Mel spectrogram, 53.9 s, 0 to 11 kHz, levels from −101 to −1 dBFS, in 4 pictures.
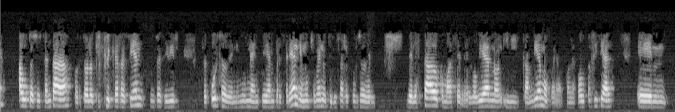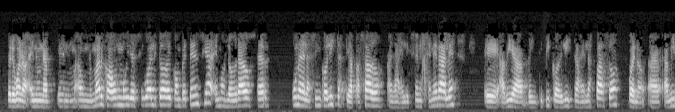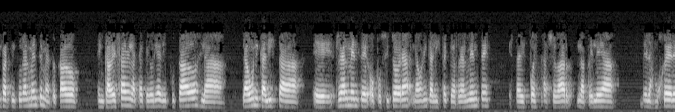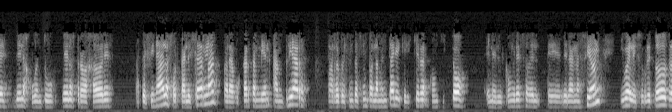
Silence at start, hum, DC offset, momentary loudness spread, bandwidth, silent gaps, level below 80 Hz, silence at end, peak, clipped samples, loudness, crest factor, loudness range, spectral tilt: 0 s; none; under 0.1%; 13 LU; 4.2 kHz; none; -72 dBFS; 0 s; 0 dBFS; under 0.1%; -19 LUFS; 18 dB; 5 LU; -8 dB/octave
